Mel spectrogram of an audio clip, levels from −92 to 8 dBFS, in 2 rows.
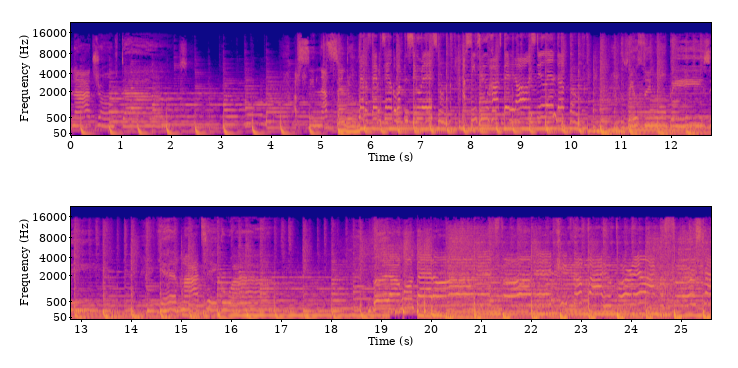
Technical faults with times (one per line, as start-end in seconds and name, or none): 5.79-10.34 section at the wrong speed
